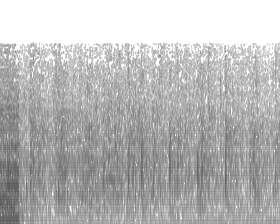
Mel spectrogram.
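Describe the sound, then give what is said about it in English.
A crowd applauds to give Jesus a hand clap, with steady, dense clapping, many hands overlapping into a continuous rattling wash that holds at an even level throughout. “come on, give Jesus a big hand clap.”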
